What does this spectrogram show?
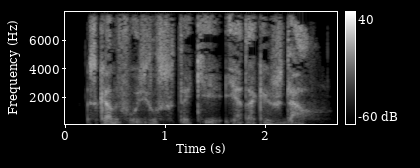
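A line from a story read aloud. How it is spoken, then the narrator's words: Sudden whisper in ear. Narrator (Russian): шепнул вдруг Евгений Павлович на ухо князю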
